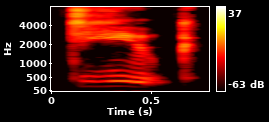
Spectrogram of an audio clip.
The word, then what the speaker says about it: Duke: That really is making a long U sound, so we correctly say the word Duke.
